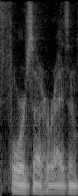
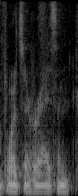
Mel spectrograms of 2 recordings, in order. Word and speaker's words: Forza Horizon: Forza Horizon. Forza Horizon.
